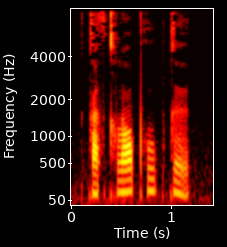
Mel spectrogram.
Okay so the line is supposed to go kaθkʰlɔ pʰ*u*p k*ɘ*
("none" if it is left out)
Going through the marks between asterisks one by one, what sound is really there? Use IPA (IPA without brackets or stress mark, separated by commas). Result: u, ɘ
